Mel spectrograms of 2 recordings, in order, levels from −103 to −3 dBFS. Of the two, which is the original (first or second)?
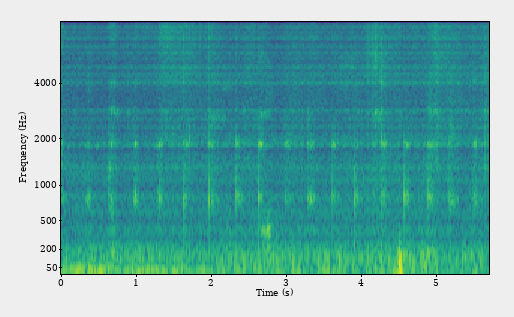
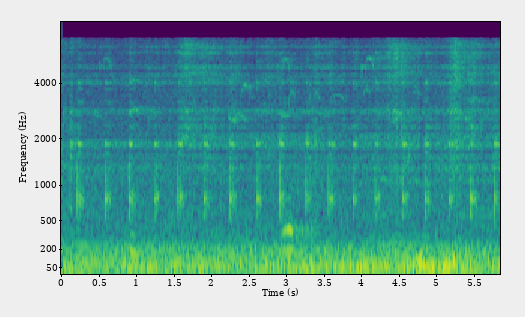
second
